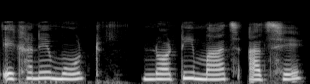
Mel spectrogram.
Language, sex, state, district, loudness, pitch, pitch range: Bengali, female, West Bengal, Alipurduar, -13 LUFS, 250 Hz, 235-275 Hz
